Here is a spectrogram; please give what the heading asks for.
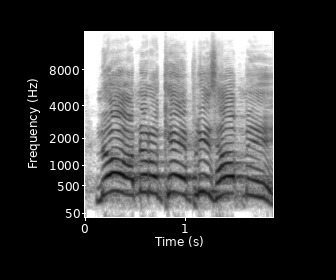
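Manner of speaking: high, desperate shouted plea; loud, high cry for rescue; screaming for help. Acted. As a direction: yell back in panic from a cliff. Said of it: "Jack was screaming".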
